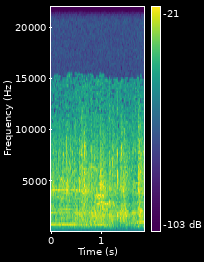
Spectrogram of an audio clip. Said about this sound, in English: Oh, thank you for your puny applause.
